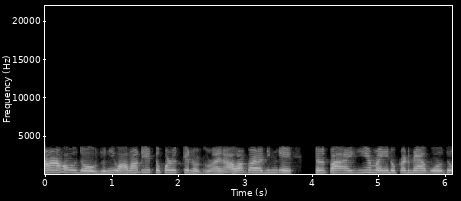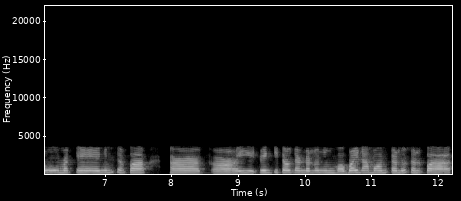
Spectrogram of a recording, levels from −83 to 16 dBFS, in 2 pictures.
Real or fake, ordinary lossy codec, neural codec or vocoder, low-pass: fake; none; autoencoder, 22.05 kHz, a latent of 192 numbers a frame, VITS, trained on one speaker; 3.6 kHz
